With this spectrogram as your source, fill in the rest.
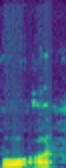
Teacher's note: ओ और औ जो है कंठ द्वारा जीभ और ओठों के स्पर्श से ये ध्वनि उच्चारित किए जाते हैं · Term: कंठोष्ठ्य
